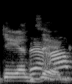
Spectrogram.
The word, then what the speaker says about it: Danzig: Danzig. I will spell it in the chat. Let me spell it in the chat because it sounds like dancing, but Danzig.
